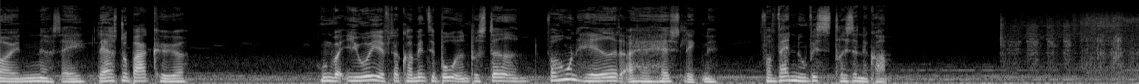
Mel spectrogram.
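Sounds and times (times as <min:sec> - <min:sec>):
speech: 0:00.0 - 0:02.0, 0:03.2 - 0:09.0
Volkswagen car engine starting: 0:10.0 - 0:11.3.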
